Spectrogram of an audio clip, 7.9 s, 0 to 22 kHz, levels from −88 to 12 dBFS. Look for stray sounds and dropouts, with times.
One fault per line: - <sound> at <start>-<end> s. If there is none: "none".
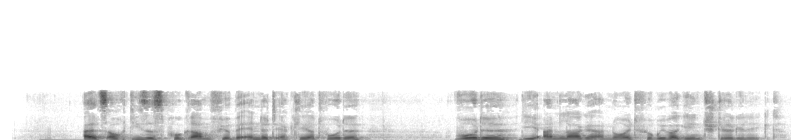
none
